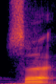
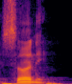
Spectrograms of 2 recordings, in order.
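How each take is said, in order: First: The word ends cleanly on the n sound. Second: The word ends with an added ee sound. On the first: The speaker calls it right. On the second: The speaker calls it wrong.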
